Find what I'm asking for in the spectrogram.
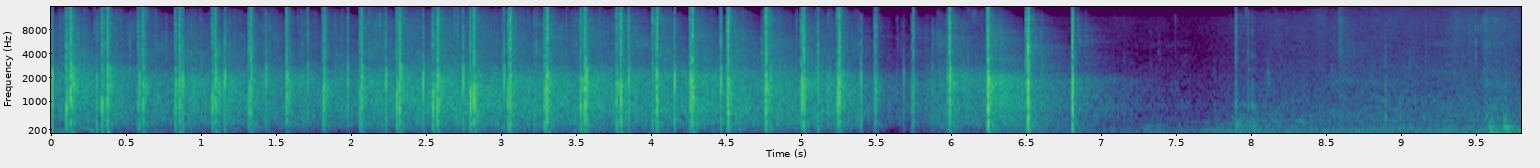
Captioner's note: applause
